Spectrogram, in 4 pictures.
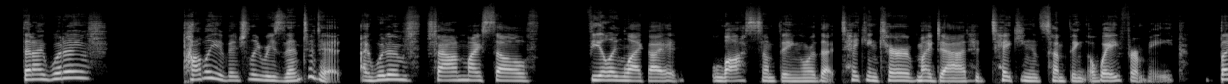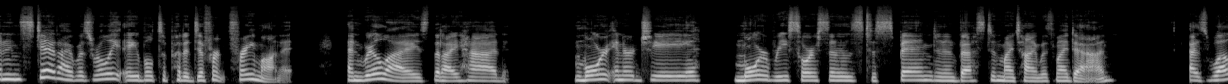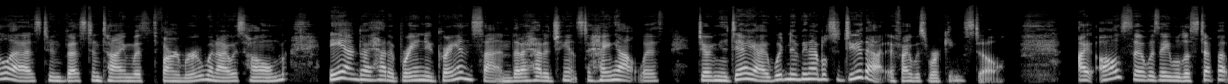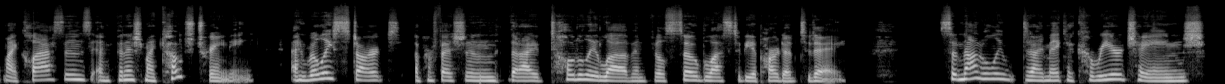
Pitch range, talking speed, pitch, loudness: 170-210 Hz, 185 wpm, 190 Hz, -19 LUFS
